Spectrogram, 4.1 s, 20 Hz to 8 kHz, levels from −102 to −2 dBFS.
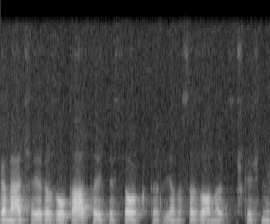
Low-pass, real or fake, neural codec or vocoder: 7.2 kHz; real; none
